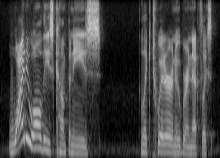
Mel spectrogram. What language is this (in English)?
English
